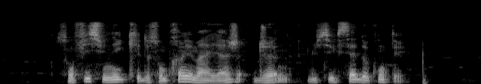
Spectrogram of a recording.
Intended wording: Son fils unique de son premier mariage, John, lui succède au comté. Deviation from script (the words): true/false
false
